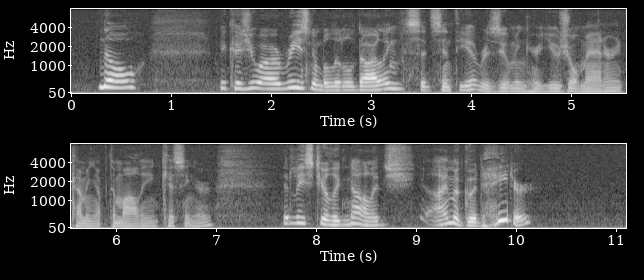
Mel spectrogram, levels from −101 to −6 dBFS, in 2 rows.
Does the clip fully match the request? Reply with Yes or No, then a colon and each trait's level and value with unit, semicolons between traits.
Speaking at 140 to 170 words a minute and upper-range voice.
No: average, 160 wpm; medium, 140 Hz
